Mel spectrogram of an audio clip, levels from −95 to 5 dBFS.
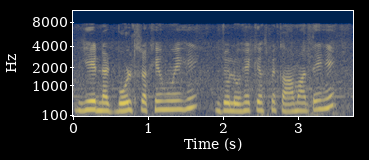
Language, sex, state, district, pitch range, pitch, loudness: Hindi, female, Chhattisgarh, Sukma, 200-225 Hz, 210 Hz, -18 LUFS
